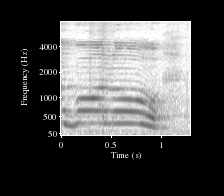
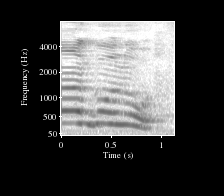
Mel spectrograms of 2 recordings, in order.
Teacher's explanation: Percebam que a sílaba que mais demora a ser pronunciada é an. Ângulo. Portanto, an é a sílaba tônica.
